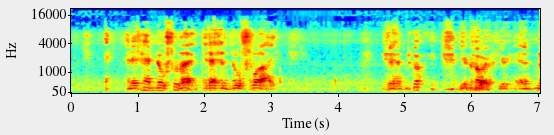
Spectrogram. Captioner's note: laughs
